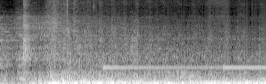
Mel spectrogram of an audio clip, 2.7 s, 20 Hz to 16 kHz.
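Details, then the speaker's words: Cadillac Escalade 6.0L LQ9 V8 with P0300 random misfire (plugs, wires and coil swaps didn't fix): rough, stumbling idle with misfires on cylinders 2 and 6. "hear it runs like absolute dog crap here we go cylinder 2 and cylinder six two and six that's what my problem is anything else no other misfires other than two and six"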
